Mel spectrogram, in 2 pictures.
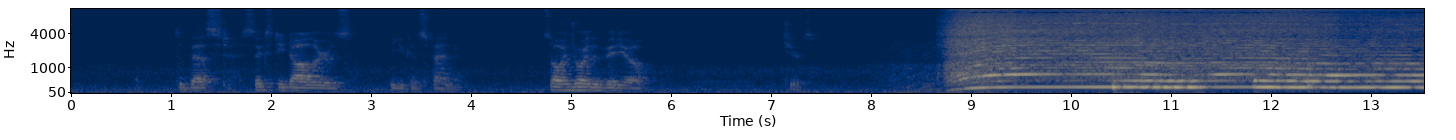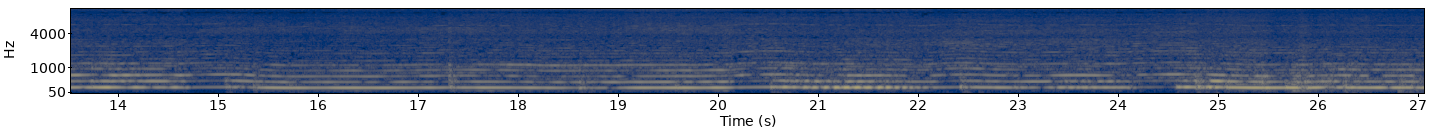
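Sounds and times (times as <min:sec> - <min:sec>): random orbital sander whining: 0:08.2 - 0:27.0.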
